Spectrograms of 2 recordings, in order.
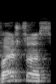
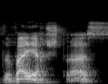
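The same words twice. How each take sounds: First: The name is said with English sounds. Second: The name is said with German sounds.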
